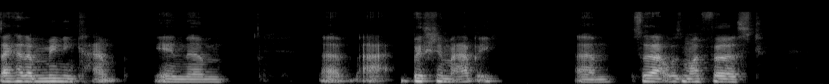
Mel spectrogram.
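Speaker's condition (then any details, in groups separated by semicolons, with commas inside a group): Cerebral palsy; from birth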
